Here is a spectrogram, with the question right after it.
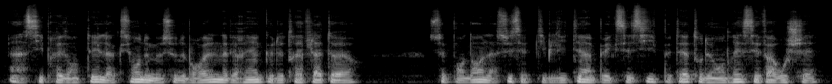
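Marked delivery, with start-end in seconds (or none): none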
